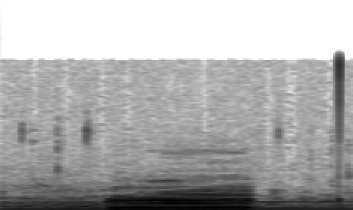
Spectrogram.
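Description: A single cow moos once in the video game Cities: Skylines, a clear drawn-out low call lasting about a second over a faint steady hum.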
